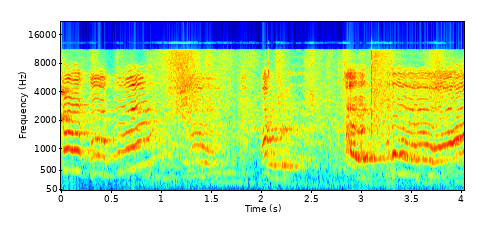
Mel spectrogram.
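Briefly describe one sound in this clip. A baby laughs and squeals happily close by.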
